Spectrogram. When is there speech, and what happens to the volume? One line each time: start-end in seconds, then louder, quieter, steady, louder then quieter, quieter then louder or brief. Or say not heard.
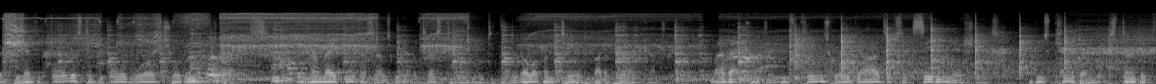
0.0-11.5 steady.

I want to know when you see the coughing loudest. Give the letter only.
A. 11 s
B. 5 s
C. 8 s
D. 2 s
D.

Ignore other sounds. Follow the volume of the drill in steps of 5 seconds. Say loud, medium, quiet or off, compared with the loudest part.
loud, medium, loud.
